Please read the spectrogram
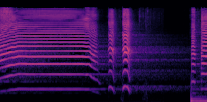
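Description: A cartoon-style comic sound effect: a squeaky, reedy tone held for about two seconds that droops in pitch at the end. Two quick falling chirps follow, and music starts just before the end.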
